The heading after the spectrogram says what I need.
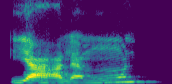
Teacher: When carrying a sukun, Ain, the sound can be extended.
